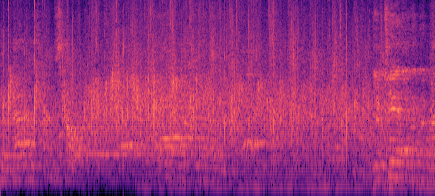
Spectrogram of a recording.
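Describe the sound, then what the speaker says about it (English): Audience applause for Chaz at a Black History Month celebration, with a steady wash of clapping from a crowd that holds for several seconds and swells again near the end, amid some background voices. "Give Chaz another round of applause"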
